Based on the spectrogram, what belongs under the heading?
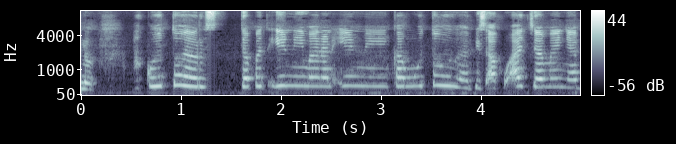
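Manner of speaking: high, quick mock child voice; imitated child protesting. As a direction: mimic a kid insisting on the toy. Voices the child's selfish thought. (menirukan anak protes dengan suara tinggi)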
